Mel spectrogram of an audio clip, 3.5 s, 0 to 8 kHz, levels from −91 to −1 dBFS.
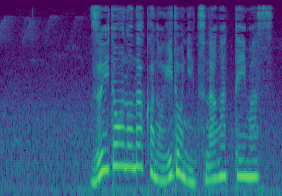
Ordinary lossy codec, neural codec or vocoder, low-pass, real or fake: none; none; 7.2 kHz; real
